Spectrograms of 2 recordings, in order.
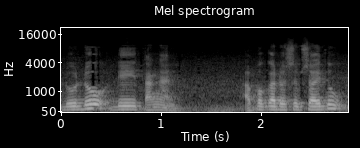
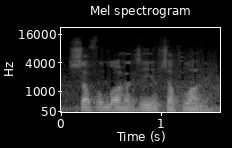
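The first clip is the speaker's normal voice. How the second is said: soft pious murmur; 6 semitones lower, 7 dB quieter, faster than usual. Retold or imitated. Pious recovering after looking.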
